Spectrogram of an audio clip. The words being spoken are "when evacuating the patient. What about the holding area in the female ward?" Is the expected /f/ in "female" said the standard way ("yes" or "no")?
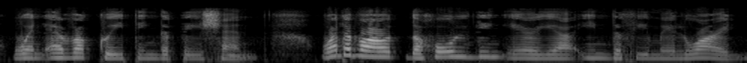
yes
